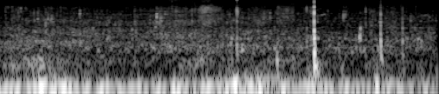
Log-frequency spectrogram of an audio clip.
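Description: Wind on the microphone and water lapping against a kayak on open water, with a few faint clicks, the clearest about one and a half seconds in.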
